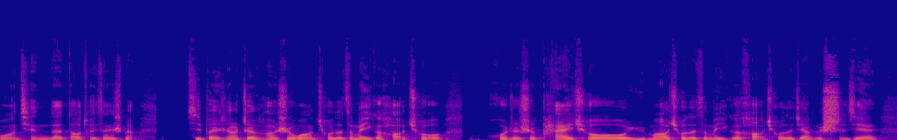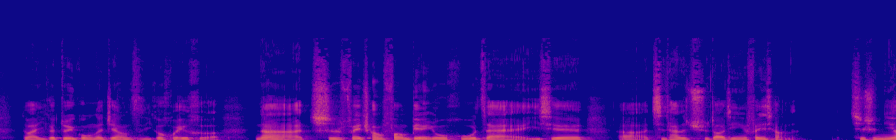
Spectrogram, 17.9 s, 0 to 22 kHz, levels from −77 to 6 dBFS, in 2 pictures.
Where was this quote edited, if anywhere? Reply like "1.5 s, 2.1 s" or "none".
none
